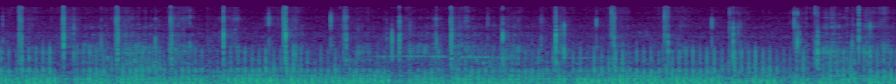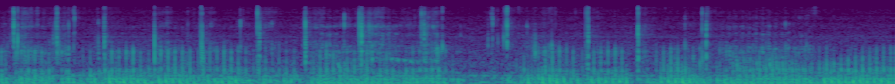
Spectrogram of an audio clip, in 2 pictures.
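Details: Three-month-old Ragdoll kitten named Aki kneading and sucking indoors: an unbroken deep purr runs throughout, overlaid by frequent sharp smacking clicks from the suckling.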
